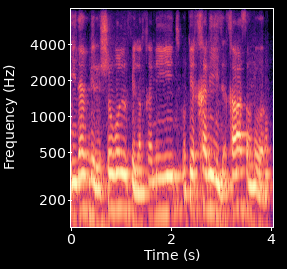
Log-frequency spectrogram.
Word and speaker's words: خليج: Okay, خليج خاص ஒன்று வரும். நம்ம தமிழ்ல ப்ரொனவுன்ஸ் பண்ண அந்த கலீஜ் அந்த மாதிரி கிடையாது, خاص ஒன்று வரும்.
